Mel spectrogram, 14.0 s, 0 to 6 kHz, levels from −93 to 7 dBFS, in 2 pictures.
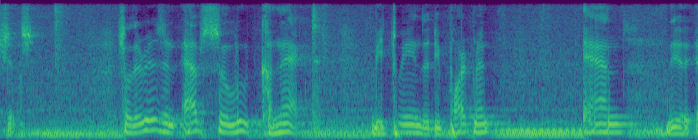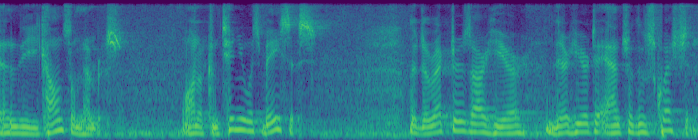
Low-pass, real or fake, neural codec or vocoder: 5.4 kHz; real; none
